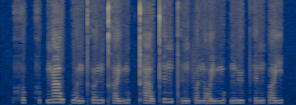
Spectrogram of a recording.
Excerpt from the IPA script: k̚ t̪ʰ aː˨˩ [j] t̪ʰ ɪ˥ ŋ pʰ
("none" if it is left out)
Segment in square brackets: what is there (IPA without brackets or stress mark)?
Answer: w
